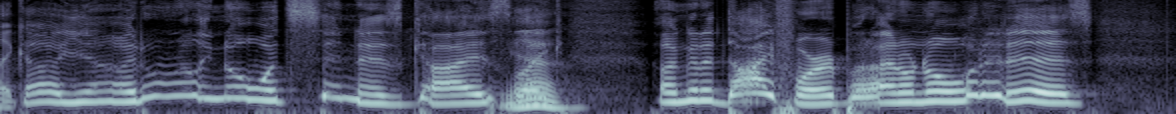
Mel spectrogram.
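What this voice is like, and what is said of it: Impression of Jesus. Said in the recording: “great Jesus impression ... That was my Jesus impression if he didn't know what sin was”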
